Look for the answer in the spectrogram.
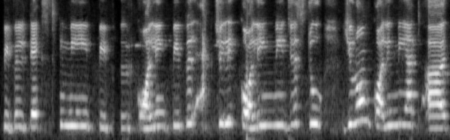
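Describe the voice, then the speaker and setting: A woman's voice: sits high, a bit bright, poor audio. A young woman, speaking hesitantly with many "uh" fillers as a guest on a video-call panel. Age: young adult. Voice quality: husky. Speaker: content creator guest.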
